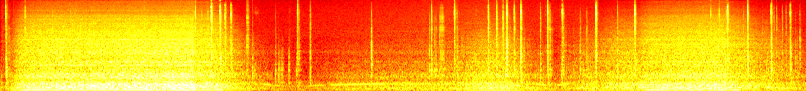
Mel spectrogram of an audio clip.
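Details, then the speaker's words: Fiat Grande Punto heater blower after repairing the overheated wiring block connector at the heater resistor pack: steady even rush of air at full fan speed, no rattle, squeal or cutting out; working properly. "okay so let's give it a go two okay so that's working good Straight Up full"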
